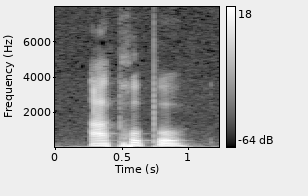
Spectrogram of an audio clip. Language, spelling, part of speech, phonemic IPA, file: French, propos, noun, /pʁɔ.po/, Fr-propos.ogg
- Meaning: 1. aim, intention 2. remark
